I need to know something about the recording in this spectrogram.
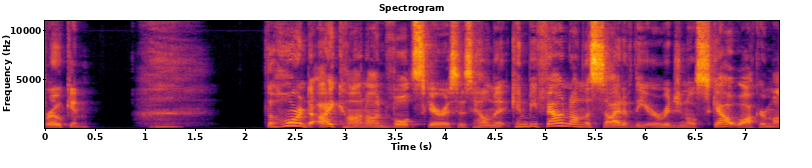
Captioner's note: big breath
